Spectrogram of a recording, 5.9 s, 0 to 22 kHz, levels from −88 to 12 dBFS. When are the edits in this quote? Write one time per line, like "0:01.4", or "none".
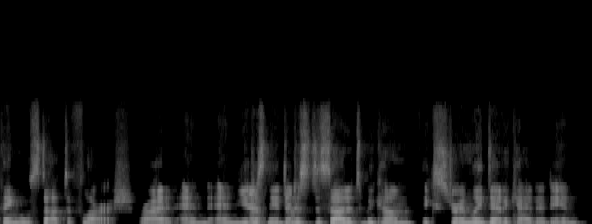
0:02.9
